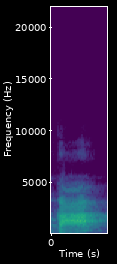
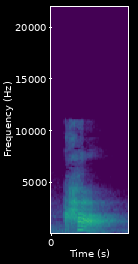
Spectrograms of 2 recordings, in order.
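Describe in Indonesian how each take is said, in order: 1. Konsonannya polos, tanpa hembusan napas. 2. Konsonannya punya hembusan napas yang kuat. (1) "Beda ya sama ka" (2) "ini ka"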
